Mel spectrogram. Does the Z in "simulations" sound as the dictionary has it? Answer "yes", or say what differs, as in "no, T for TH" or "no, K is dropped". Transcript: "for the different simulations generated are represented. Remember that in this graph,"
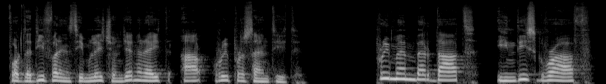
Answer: no, Z is dropped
